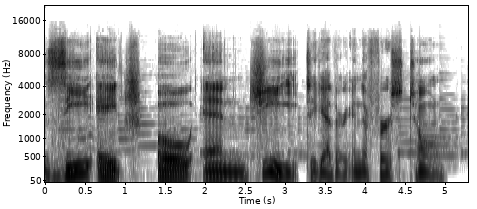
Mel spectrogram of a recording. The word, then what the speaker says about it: zhong: That should be pronounced zhong. Again, we're not singing it, we're not holding it out for too long. We're just making sure that it's comfortably high in our natural speaking voice.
